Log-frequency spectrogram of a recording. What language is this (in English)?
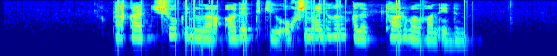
Uyghur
